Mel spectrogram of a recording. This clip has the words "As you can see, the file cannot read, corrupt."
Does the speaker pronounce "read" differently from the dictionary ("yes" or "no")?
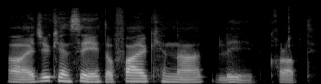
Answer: yes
